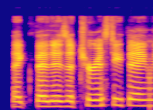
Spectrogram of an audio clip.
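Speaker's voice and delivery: normal talking voice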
